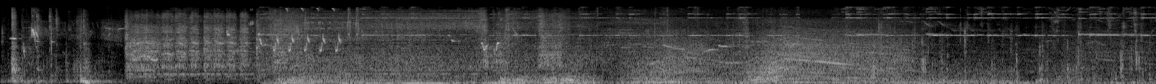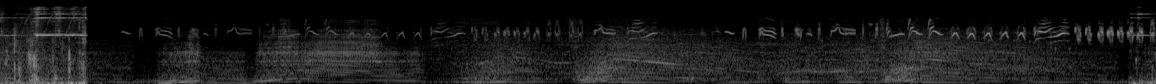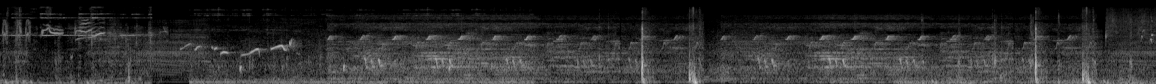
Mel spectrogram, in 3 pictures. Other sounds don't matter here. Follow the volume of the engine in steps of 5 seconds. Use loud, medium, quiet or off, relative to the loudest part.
loud, loud, quiet, quiet, quiet, quiet, quiet.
